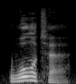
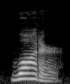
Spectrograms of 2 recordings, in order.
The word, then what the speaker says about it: water: water, 자, water 마찬가지죠. 모음과 모음 사이에 T를 제대로 살려줘서 발음을 했어요.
